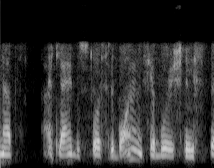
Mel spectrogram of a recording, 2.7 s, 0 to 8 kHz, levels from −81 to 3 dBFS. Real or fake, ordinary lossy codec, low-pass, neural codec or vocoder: fake; MP3, 48 kbps; 7.2 kHz; codec, 16 kHz, 16 kbps, FreqCodec, smaller model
